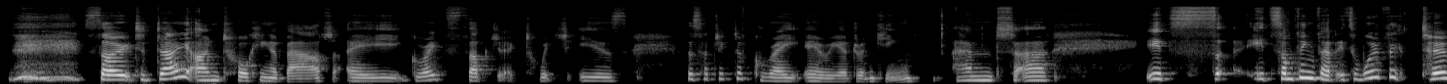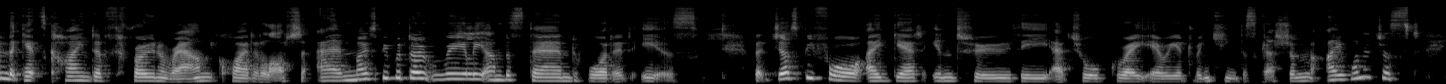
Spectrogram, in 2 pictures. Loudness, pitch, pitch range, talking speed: -26 LUFS, 190 Hz, 155-255 Hz, 125 wpm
